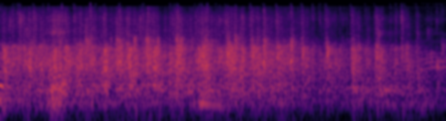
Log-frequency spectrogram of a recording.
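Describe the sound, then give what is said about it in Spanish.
An audience breaks into sustained applause for the Lord, a dense wash of many hands clapping at a steady level for several seconds, easing off slightly toward the end. “Gracias a Dios por un aplauso al Señor.”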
